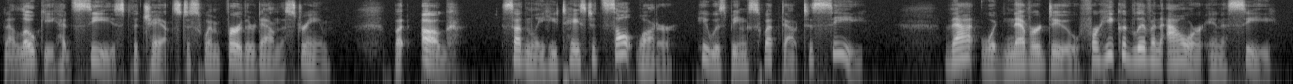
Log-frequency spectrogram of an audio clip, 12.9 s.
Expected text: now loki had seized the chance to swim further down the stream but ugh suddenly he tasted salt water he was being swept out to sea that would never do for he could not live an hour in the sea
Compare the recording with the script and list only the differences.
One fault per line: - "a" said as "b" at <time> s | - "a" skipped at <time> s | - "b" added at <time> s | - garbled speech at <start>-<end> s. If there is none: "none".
- "not" skipped at 11.3 s
- "the" said as "a" at 12.2 s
